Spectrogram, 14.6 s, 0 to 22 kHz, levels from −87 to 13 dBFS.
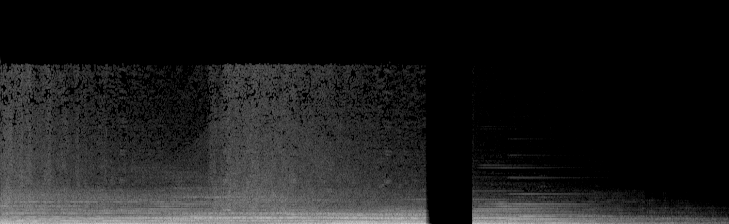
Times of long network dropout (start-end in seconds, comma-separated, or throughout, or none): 8.49-9.47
